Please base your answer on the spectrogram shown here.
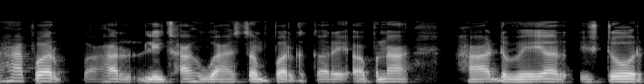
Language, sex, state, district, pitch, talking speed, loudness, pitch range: Hindi, male, Jharkhand, Palamu, 125 Hz, 110 wpm, -17 LUFS, 120-130 Hz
